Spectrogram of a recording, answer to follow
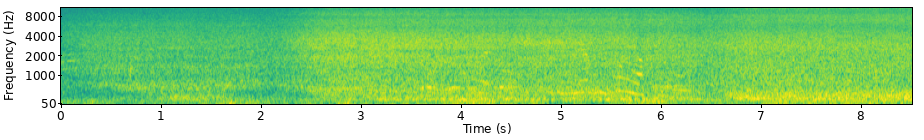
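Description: Man-made waterfall pouring over rockwork: a steady rush of falling water that gets louder about two and a half seconds in.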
